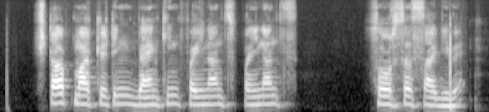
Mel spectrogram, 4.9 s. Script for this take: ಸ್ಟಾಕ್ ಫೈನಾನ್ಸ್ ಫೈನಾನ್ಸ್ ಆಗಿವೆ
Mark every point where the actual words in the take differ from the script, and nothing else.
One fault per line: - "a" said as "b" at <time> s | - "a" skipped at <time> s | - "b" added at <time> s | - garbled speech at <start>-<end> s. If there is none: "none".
- "ಮಾರ್ಕೆಟಿಂಗ್ ಬ್ಯಾಂಕಿಂಗ್" added at 0.8 s
- "ಸೋರ್ಸಸ್" added at 3.7 s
